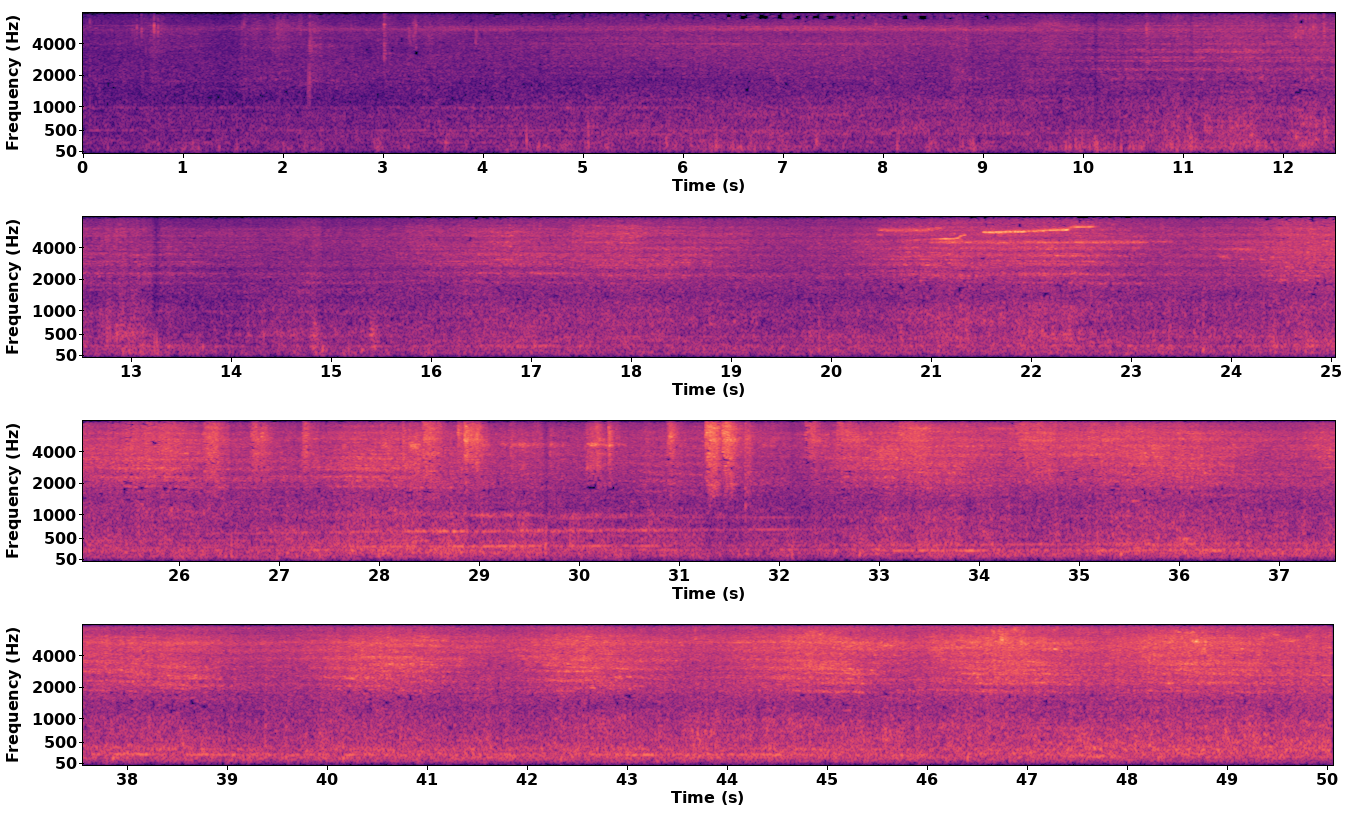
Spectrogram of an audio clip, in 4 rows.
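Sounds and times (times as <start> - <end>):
train wheels rumbling on rail: 0.0 - 50.0
high wheel squeal: 3.2 - 11.3, 20.4 - 36.1.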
